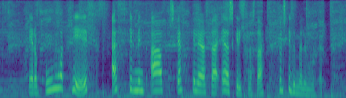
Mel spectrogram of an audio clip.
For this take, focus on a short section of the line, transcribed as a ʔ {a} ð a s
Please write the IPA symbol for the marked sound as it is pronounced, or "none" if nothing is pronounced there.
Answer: ɛ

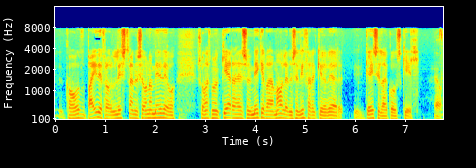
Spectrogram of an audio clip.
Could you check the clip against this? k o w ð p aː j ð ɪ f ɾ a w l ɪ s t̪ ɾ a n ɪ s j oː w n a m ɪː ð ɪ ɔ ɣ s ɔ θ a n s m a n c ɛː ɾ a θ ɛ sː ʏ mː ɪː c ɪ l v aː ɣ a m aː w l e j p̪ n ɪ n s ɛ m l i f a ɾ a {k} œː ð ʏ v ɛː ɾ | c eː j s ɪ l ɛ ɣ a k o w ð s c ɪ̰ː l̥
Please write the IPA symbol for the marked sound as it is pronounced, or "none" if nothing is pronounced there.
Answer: c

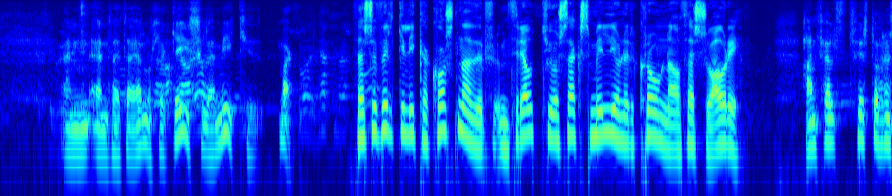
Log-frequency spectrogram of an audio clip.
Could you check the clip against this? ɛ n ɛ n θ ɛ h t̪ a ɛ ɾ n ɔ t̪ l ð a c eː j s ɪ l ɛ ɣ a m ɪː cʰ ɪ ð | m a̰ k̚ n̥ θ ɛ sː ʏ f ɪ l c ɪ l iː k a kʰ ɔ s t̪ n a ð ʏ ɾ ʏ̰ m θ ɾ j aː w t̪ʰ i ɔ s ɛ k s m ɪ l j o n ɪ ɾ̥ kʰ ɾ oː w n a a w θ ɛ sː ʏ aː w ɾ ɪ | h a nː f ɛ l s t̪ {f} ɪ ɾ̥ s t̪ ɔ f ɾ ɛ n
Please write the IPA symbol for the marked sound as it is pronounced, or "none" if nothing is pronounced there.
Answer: f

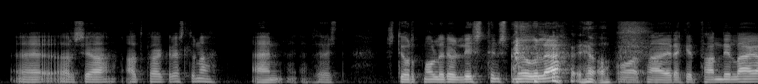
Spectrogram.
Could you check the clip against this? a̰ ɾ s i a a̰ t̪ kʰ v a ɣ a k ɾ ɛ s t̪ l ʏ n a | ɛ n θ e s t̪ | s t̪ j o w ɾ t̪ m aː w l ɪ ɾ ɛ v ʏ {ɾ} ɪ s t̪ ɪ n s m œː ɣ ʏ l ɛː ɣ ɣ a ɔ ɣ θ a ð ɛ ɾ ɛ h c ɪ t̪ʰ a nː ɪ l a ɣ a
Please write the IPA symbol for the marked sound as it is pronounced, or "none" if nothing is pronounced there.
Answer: l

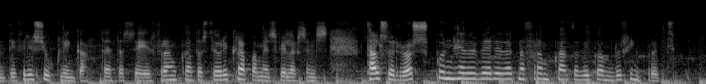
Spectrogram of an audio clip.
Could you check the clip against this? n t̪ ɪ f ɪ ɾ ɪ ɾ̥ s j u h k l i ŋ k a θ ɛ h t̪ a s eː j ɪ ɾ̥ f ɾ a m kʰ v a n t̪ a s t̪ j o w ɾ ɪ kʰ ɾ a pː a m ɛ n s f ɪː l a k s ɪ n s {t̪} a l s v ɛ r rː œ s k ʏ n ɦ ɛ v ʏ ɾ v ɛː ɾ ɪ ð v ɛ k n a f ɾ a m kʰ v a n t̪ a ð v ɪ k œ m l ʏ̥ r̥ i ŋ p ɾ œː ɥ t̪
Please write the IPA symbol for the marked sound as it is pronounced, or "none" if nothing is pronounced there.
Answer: t̪ʰ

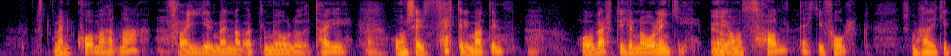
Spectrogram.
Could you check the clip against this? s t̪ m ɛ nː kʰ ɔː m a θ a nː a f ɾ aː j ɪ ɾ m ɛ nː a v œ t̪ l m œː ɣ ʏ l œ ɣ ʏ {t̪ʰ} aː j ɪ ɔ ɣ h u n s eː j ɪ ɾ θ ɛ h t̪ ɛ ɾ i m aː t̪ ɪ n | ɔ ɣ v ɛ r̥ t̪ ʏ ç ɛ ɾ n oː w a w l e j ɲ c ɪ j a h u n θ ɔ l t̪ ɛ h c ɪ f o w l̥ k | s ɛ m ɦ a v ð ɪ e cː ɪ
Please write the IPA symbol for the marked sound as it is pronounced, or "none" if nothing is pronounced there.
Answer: t̪ʰ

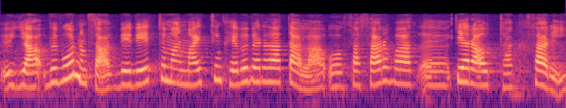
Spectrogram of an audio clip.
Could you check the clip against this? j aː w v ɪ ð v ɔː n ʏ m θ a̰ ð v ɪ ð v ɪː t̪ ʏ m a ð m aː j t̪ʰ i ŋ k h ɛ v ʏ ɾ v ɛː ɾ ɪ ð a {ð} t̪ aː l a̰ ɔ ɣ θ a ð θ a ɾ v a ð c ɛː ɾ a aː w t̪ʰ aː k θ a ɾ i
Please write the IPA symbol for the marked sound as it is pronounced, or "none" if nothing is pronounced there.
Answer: ð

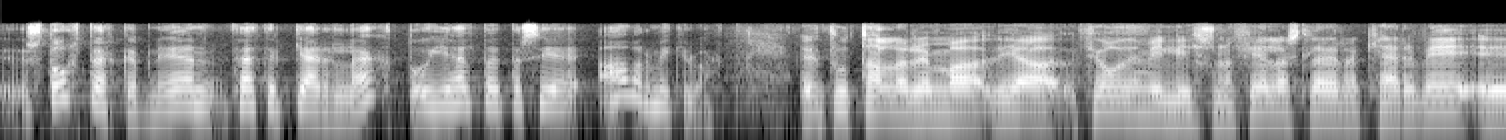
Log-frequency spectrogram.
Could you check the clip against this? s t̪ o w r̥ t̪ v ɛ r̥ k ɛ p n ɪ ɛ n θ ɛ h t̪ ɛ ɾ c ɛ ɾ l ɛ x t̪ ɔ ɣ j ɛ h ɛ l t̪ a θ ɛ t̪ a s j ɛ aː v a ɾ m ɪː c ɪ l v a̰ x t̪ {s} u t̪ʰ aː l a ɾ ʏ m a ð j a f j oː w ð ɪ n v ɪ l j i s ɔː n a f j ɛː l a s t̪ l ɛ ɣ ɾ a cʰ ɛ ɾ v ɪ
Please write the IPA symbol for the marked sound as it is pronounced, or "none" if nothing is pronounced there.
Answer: θ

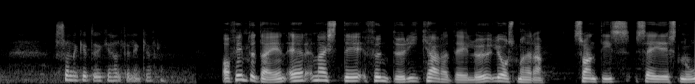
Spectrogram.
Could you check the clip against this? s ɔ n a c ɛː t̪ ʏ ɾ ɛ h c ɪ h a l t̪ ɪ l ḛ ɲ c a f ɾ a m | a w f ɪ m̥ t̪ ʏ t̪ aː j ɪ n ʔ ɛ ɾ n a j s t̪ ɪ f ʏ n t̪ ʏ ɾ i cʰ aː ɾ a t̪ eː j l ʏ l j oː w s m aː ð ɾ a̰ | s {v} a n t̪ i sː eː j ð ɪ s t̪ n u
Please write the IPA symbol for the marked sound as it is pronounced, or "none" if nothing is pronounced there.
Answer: v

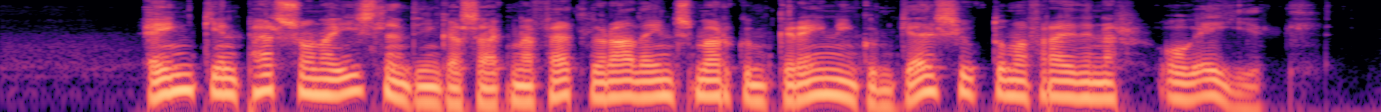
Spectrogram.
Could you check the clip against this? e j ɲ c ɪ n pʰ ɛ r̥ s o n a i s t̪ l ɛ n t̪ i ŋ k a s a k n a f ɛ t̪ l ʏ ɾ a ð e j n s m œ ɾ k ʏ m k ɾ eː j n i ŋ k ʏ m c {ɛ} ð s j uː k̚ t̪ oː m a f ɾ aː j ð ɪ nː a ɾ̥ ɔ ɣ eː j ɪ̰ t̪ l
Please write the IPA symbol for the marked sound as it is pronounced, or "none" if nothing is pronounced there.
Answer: ɛ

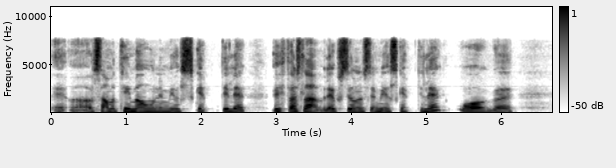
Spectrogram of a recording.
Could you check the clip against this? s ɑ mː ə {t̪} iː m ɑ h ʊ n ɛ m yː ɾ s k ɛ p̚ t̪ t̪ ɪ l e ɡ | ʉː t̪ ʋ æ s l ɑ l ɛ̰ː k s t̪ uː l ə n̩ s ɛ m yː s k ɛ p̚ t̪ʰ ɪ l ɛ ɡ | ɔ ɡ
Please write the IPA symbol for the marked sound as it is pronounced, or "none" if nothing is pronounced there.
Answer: t̪ʰ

